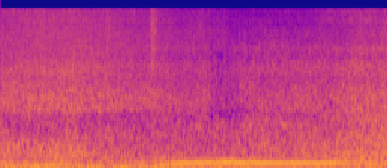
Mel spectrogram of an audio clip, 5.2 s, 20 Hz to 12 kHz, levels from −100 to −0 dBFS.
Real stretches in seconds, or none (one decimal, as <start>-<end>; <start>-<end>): 0.0-2.8; 3.5-5.2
